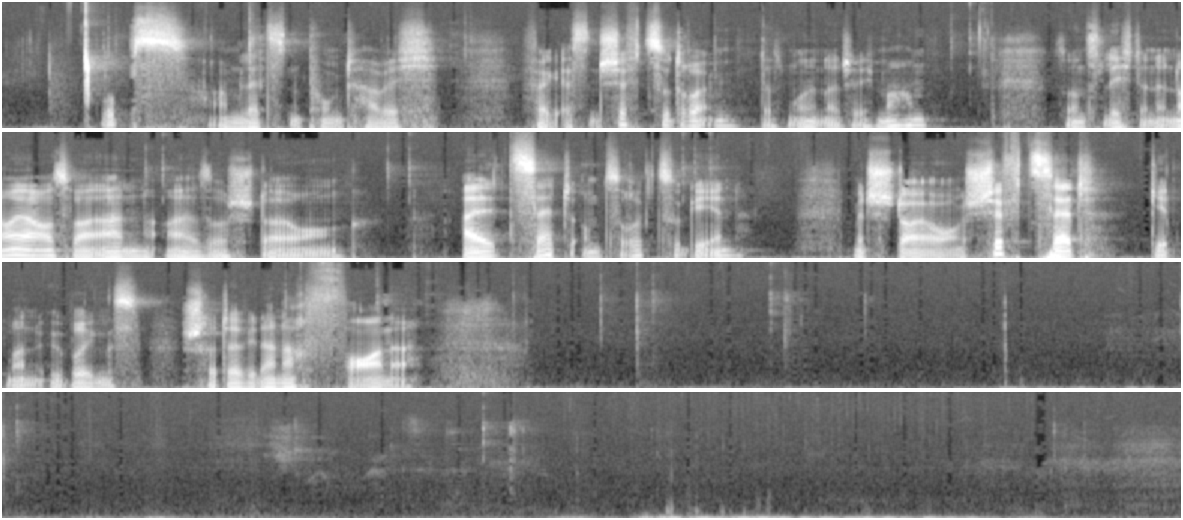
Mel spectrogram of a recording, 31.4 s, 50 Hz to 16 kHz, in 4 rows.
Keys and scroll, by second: 0.9 ctrl+alt+z, 3.3 alt+scroll up 1, 18.3 alt+scroll down 1, 31.1 alt+scroll down 1.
